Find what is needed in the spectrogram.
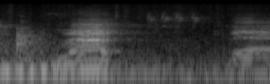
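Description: A Zwartbles sheep bleats once, a short call about half a second in.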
